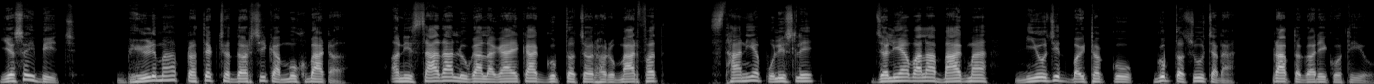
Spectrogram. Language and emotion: Nepali, neutral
